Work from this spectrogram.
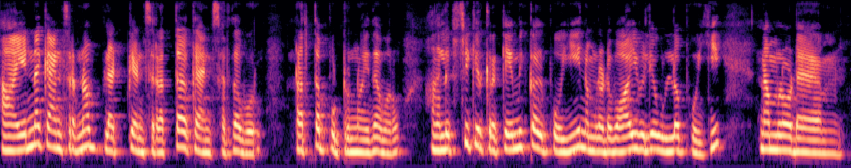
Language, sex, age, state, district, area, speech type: Tamil, female, 18-30, Tamil Nadu, Tiruppur, rural, spontaneous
